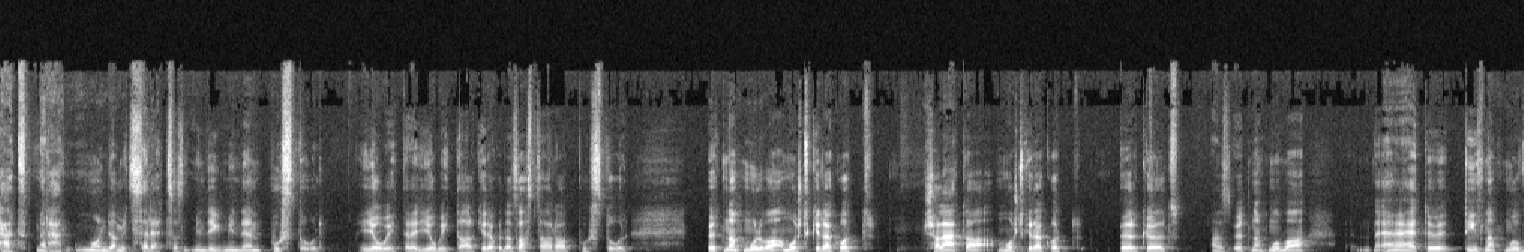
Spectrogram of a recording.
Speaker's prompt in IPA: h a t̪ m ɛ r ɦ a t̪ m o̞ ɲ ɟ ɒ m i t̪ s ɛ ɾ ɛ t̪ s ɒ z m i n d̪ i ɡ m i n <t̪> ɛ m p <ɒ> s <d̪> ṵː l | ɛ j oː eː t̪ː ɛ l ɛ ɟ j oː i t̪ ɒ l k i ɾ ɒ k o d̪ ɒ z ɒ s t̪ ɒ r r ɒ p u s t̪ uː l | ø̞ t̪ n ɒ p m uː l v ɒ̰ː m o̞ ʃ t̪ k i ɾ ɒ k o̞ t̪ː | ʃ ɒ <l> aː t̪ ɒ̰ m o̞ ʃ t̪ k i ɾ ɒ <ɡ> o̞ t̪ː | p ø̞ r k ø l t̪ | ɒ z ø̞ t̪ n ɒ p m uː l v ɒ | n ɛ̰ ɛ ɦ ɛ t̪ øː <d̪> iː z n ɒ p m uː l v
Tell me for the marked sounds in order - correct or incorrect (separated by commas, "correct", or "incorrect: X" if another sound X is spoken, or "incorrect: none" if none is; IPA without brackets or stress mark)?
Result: incorrect: d̪, incorrect: u, incorrect: t̪, correct, incorrect: k, incorrect: t̪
